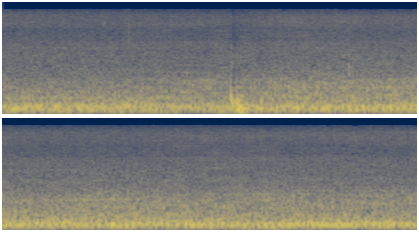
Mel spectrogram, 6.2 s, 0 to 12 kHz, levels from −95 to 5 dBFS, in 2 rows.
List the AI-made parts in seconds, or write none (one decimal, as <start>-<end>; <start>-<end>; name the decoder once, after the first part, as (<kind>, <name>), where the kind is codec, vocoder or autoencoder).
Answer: 1.2-2.0 (codec, SNAC); 4.4-5.2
